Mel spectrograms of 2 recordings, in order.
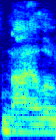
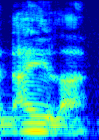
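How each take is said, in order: First: The name is said with an American pronunciation. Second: The name is said with an Arabic pronunciation. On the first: "a more Americanized uh, name of a way of saying it" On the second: "Arabic name Naila"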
